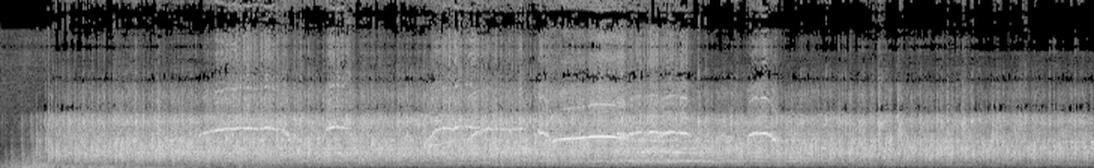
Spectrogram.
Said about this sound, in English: First thing that I'd like to say this evening is thank you for the reception. Magnificent rubato movement and applause here.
